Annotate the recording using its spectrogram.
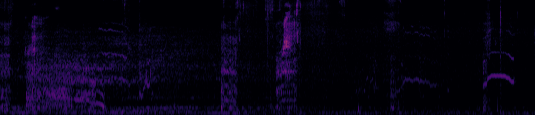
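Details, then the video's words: Mother cat calling her kitten, which runs away from her and refuses to eat: scattered rustling and thumps, then two clear drawn-out meows that rise and then fall, late in the recording. "Мама кошка зовет котенка"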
